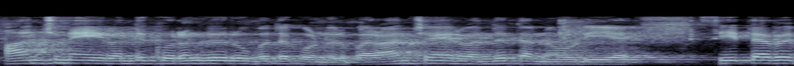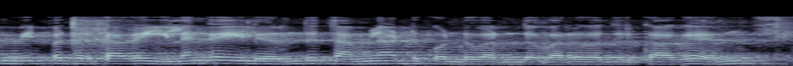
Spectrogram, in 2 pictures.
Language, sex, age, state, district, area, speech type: Tamil, male, 18-30, Tamil Nadu, Dharmapuri, rural, spontaneous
